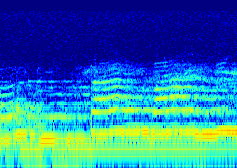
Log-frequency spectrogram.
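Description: A man singing in a high tenor into a microphone. His voice glides up into a long held note with a slight vibrato, over a band playing slow sustained chords.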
